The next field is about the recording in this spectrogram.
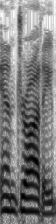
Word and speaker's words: Andrade: The first person I want to bring up is Joanna Jędrzejczyk, and she is set to fight Jessica Andrade. – Thank you. I can never pronounce that. I look at the word and I can never remember how to pronounce it. Jessica Andrade.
